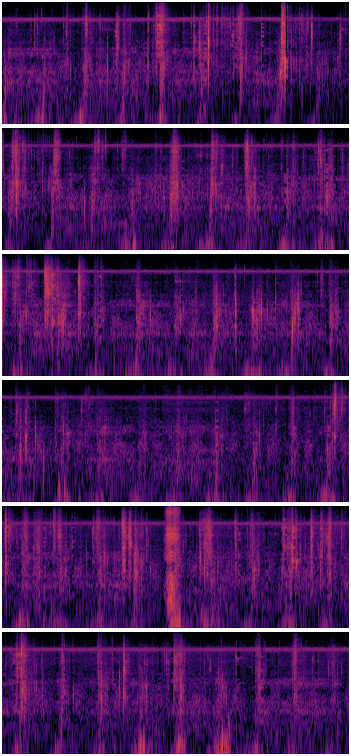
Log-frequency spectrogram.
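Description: Footsteps crunch steadily on a dirt path outdoors.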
